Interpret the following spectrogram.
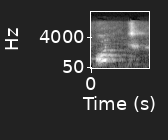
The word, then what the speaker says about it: août: We write all these letters, but we only say Août.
